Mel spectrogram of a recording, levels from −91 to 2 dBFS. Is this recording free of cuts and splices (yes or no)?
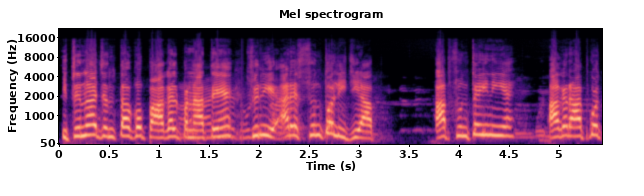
yes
